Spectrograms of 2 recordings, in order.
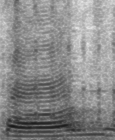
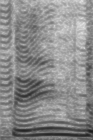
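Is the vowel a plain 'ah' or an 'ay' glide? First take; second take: ah; ay. First: The vowel is a plain open 'ah' sound. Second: The vowel glides like English 'ay'. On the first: The speaker calls it right. "paano pronunciation? Pans" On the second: The speaker calls it wrong. "Ako dati pain"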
